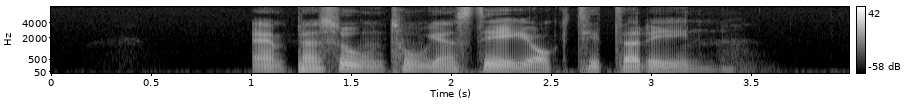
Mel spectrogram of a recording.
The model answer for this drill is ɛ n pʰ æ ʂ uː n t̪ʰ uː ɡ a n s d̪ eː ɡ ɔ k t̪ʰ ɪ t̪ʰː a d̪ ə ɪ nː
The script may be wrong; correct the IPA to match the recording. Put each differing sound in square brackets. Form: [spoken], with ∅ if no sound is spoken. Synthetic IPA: ɛ n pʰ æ ʂ uː n t̪ʰ uː ɡ [ɛ] n s [t̪] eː ɡ ɔ k t̪ʰ ɪ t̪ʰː a d̪ ə ɪ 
